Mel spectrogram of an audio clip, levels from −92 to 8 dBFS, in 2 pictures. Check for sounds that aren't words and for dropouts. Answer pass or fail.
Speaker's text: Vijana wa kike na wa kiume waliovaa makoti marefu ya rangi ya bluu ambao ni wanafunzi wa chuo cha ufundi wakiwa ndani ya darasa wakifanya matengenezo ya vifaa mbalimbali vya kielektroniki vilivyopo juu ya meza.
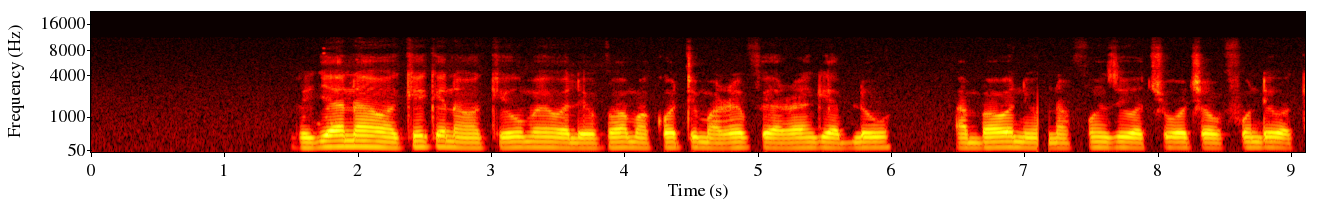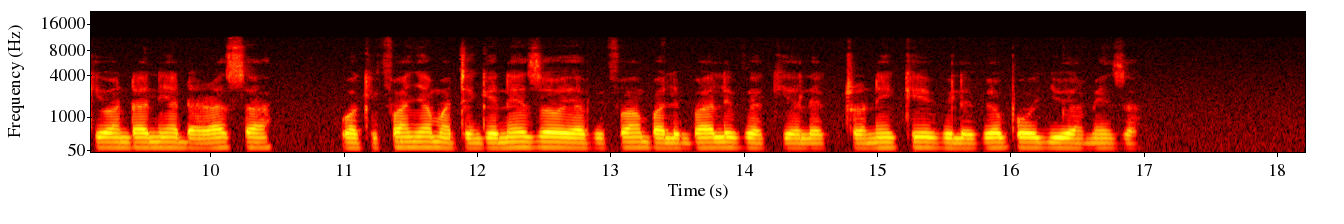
fail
